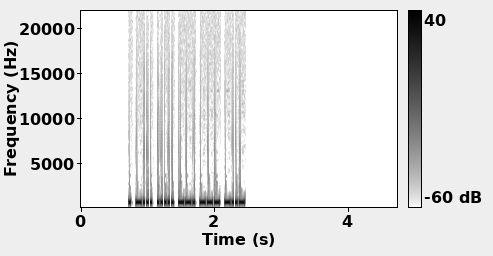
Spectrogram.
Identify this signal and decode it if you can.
Morse code, heard as a keyed tone, about 46 wpm, 700 Hz. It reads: EB5GOX
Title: DXCC-100 Call Signs - 6 Characters - Repeated 3x - 45wpm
